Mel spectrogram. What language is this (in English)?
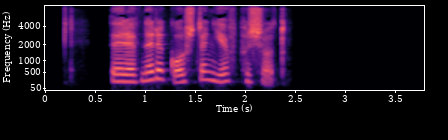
Armenian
